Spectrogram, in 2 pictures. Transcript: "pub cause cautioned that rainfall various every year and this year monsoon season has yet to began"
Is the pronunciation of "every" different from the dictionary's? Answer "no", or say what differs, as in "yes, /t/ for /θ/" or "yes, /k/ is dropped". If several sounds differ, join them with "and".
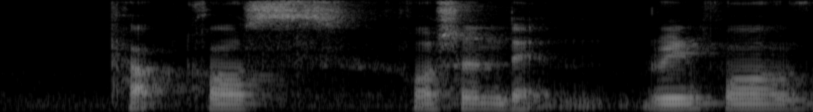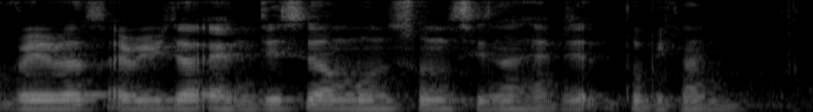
yes, /v/ is dropped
